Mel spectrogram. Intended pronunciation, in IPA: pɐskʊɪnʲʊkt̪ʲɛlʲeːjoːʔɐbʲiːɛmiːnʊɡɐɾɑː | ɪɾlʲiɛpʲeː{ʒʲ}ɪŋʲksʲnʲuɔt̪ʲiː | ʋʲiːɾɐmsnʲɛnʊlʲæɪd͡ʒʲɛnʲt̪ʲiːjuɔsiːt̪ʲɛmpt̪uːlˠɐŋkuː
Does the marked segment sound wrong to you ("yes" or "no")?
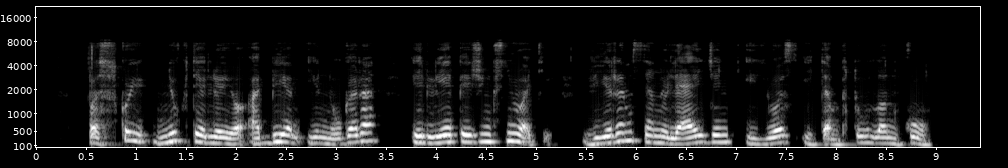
no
